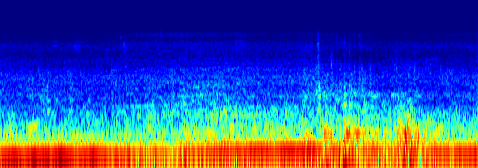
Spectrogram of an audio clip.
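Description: Suzuki Samurai's four-cylinder engine running steadily while driving slowly through town, a low drone with wind and road noise in the open cabin. A couple of light knocks come about three to four seconds in.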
